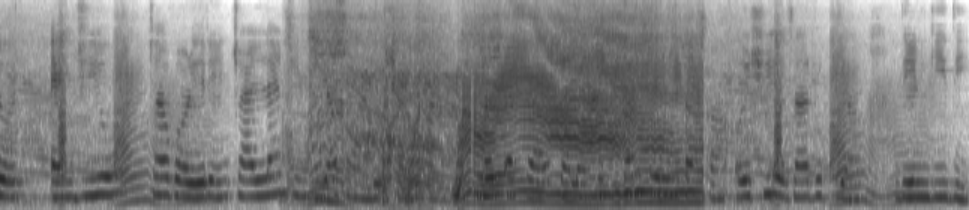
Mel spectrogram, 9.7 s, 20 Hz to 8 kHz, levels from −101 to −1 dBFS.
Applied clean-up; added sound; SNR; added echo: none; Motorcycle; -3 dB; reverberation time 1.9 s.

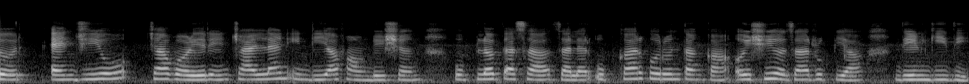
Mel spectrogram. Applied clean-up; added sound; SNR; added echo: none; none; none; none.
